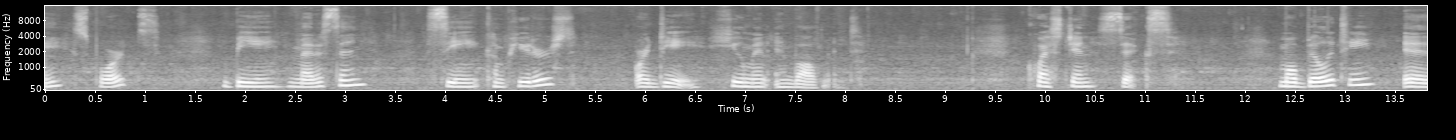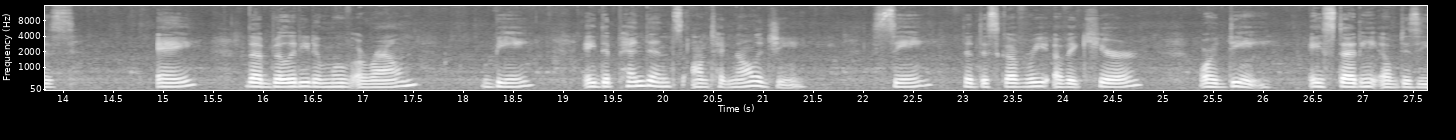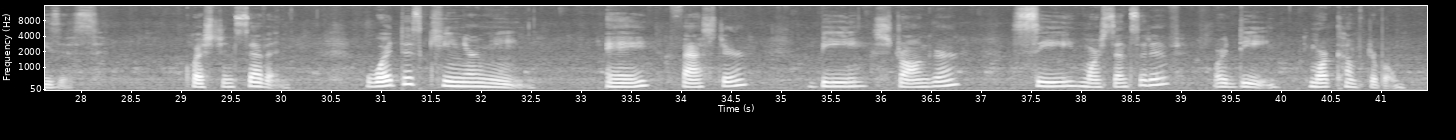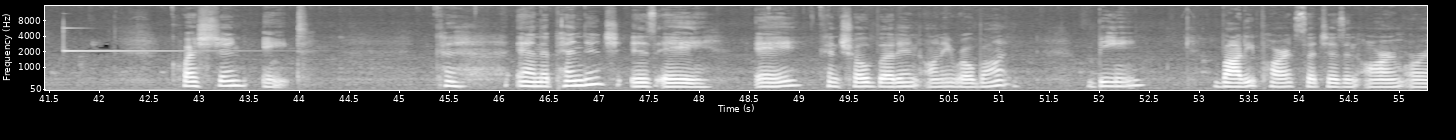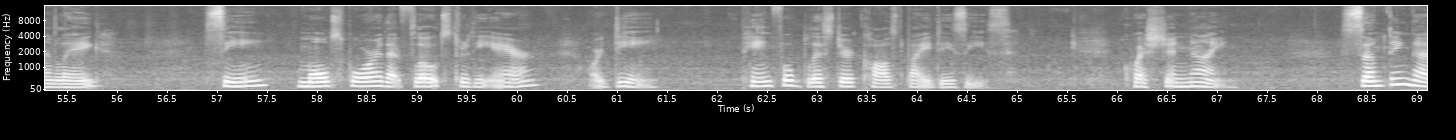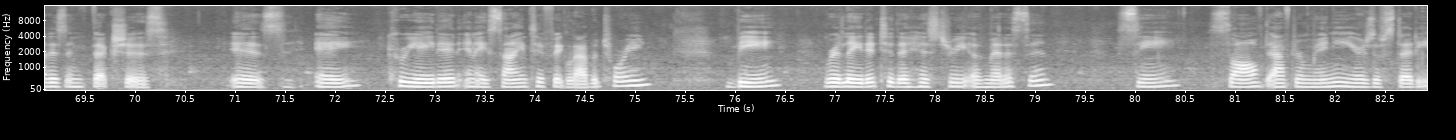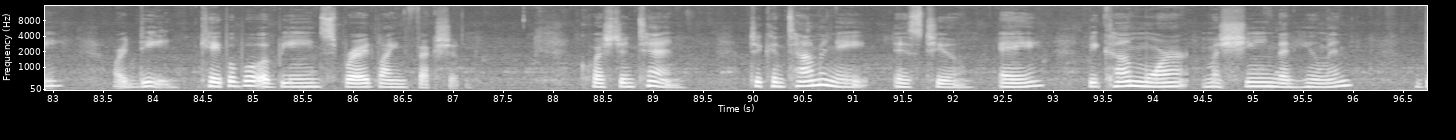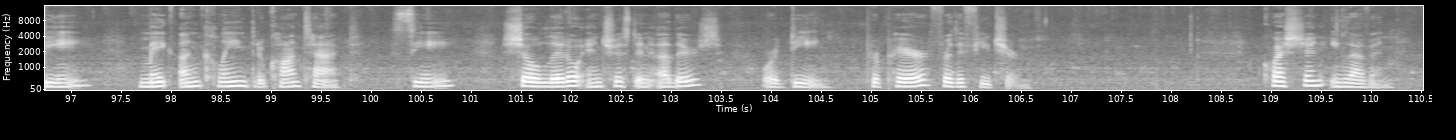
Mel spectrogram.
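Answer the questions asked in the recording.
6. A: the ability to move around
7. C: more sensitive
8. B: body parts such as an arm or a leg
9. D: capable of being spread by infection
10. B: make unclean through contact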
